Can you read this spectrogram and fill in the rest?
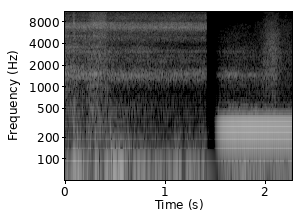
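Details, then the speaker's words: Rapido GWR 44xx model locomotive with DCC sound on a test track: steady low electrical buzz at one pitch from the connected DC controller used for running in locos on a rolling road. "So, interestingly, um if you can hear buzzing there, that's cuz I've got my um DC controller connected to the test track which I used to run in locos on uh rolling road."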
